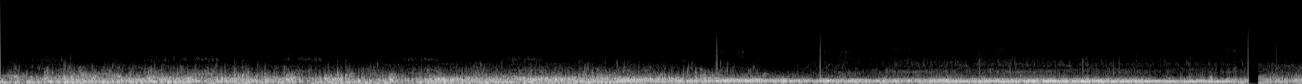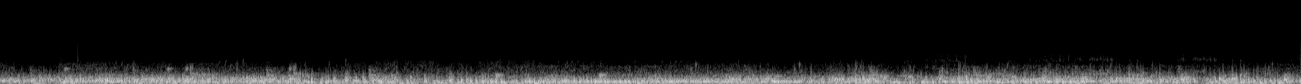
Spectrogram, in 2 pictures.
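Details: Stomach growling (borborygmi): steady low rumbling and gurgling from the belly, with a drawn-out moaning growl midway.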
